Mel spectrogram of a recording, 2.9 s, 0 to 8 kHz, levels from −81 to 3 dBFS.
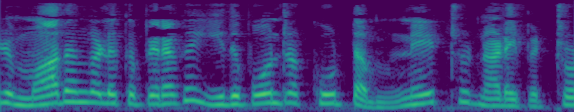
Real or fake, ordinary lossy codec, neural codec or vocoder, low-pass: real; MP3, 48 kbps; none; 7.2 kHz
